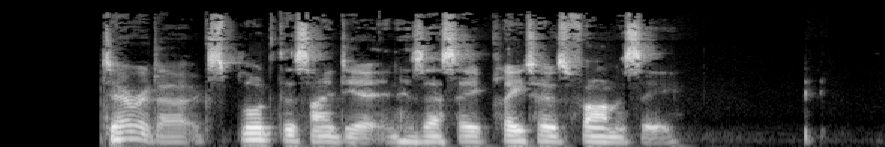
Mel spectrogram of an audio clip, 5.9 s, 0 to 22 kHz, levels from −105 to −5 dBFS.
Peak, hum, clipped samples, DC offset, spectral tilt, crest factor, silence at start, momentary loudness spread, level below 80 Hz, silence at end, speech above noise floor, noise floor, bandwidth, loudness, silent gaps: 0 dBFS; none; under 0.1%; under 0.1%; -3 dB/octave; 20 dB; 0.7 s; 11 LU; -56 dBFS; 1.45 s; 63 dB; -81 dBFS; 16.5 kHz; -17 LUFS; none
